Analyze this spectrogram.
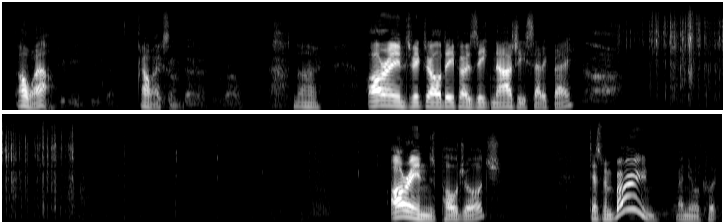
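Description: Trading cards shuffle and flick between fingers.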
